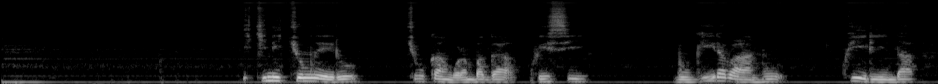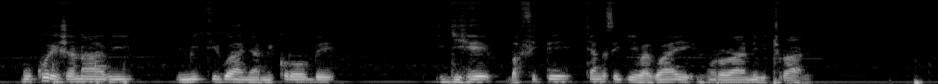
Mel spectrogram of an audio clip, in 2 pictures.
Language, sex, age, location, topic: Kinyarwanda, male, 36-49, Kigali, health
